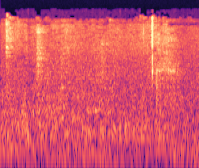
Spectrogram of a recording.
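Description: A steady, loud rumbling noise with no distinct events in it.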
